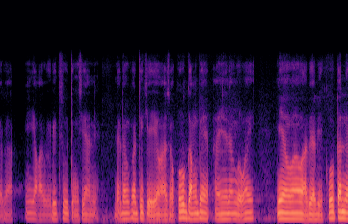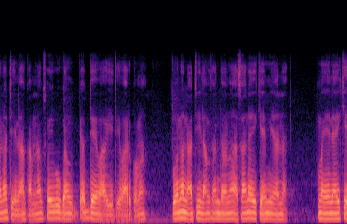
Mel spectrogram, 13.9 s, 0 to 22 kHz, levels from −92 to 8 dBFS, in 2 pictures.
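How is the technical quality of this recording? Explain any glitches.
The recording has two sudden level jumps early on. At 1.02 s and again at 2.04 s, the microphone volume stepped up. The call software judged the input too quiet and raised the device's input gain in single steps. The first step was about 6 dB and the second about 3 dB. Voice and background rise together, so the whole sound gets abruptly louder. The audio passed through a call codec that tops out near 8 kHz.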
